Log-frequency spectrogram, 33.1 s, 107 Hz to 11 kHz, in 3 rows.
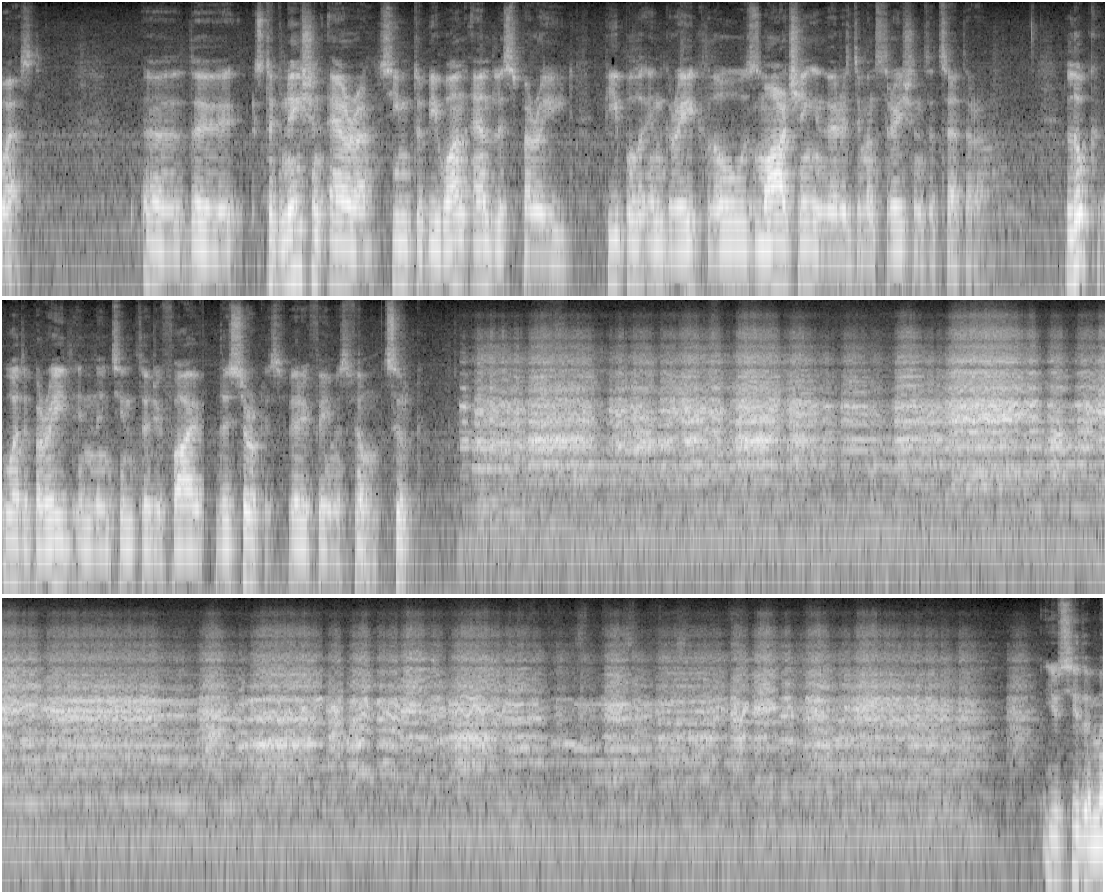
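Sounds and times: old film soundtrack music: 15.6 - 32.4.

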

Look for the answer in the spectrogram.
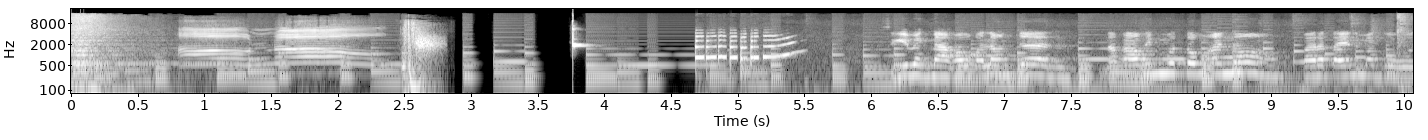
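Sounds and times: whoosh and whack effect: 2.5 - 2.8.

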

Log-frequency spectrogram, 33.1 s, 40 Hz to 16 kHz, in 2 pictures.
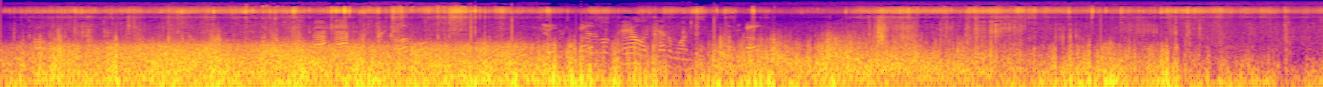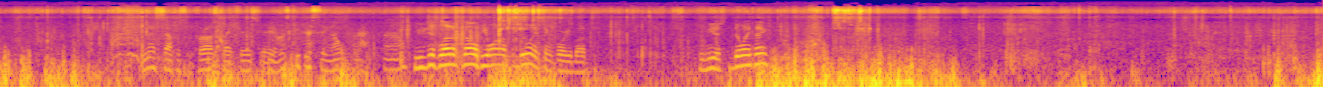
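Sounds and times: wind buffeting microphone: 0.0 - 24.4, 25.2 - 29.2, 29.8 - 33.0.

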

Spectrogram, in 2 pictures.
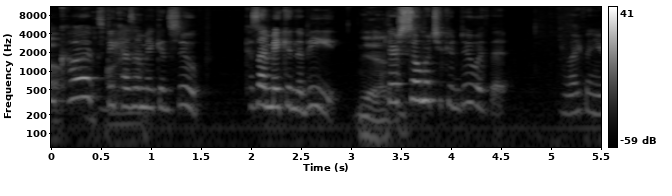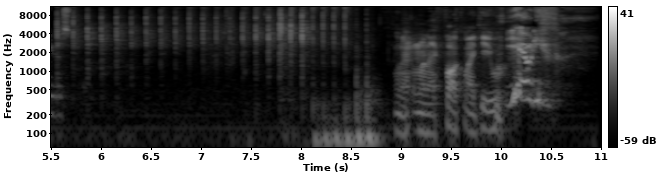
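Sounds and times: rapid keyboard clicking: 5.6 - 8.8.

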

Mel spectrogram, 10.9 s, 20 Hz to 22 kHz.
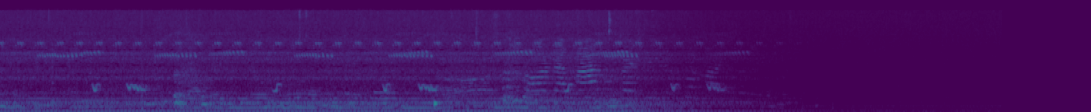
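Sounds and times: tape hiss: 0.0 - 10.0.

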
